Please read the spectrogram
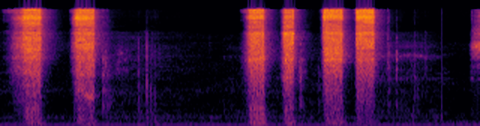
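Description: Canned compressed air sprayed through its thin straw nozzle in short blasts, blowing spilled ink out from behind a drawer's hinge: two quick blasts in the first second, then four more in quick succession about two seconds in.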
